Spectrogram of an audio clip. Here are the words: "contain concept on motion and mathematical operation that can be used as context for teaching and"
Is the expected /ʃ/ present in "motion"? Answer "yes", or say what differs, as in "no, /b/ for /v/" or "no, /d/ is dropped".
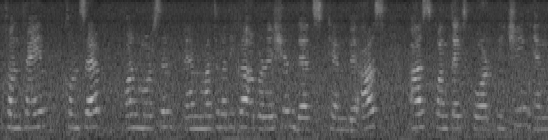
no, /s/ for /ʃ/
